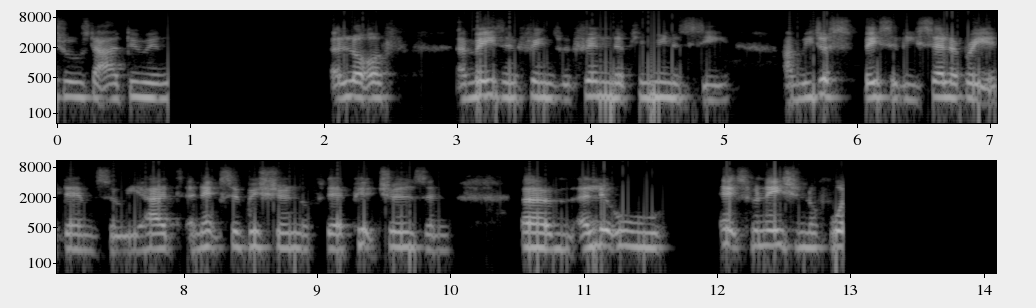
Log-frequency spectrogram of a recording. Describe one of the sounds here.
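A young woman speaks with animation, close to a computer microphone.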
